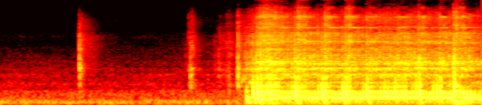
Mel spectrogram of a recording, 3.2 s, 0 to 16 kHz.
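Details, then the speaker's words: Stihl 009L chainsaw after fuel line and oiler work: after a few clicks it snaps into a strong, steady two-stroke buzz with even pulses, running clean; it runs, oils and cuts well. "All right, that's awesome. I don't know if you could hear me because I didn't have my microphone. It runs, it cuts, it oils, it cuts amazing."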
